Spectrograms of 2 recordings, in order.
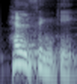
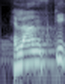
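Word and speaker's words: Helsinki: Norway Oslo, Sweden Stockholm, Finland हेलसिंकी, इनकी Capitals हैं। Norway Oslo, Sweden Stockholm, Finland हेलसिंकी। हेलांस्की कह दीजिए, हेलसिंकी कह दीजिए, है ना, प्रोनाउंसिएशन पे डिपेंड करता है।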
